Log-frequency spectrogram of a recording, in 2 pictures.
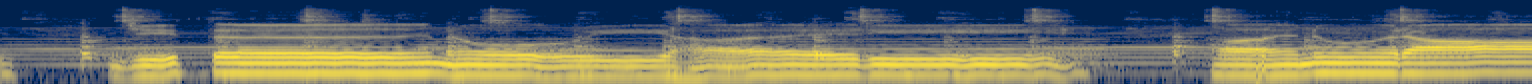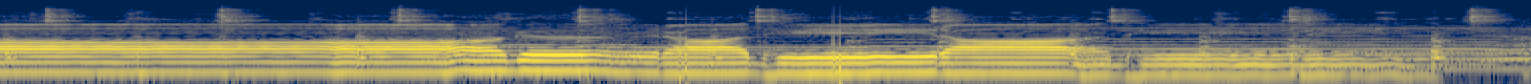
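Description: A man's solo voice singing a Hindi devotional couplet in long held notes with ornamented glides between them, over a harmonium's steady low drone and chords. A light, regular percussion tick keeps time underneath.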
